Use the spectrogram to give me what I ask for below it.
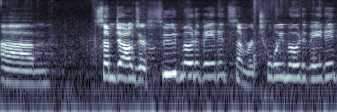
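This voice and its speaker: Raised and projected, a bright, sharp voice moves at a fairly quick pace. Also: woman. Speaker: police canine handler. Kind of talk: live demonstration. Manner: loud.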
